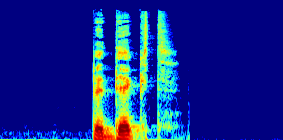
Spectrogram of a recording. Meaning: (verb) past participle of bedecken; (adjective) 1. covered, coated, capped 2. overcast
- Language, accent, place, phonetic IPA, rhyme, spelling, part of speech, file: German, Germany, Berlin, [bəˈdɛkt], -ɛkt, bedeckt, adjective / verb, De-bedeckt.ogg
